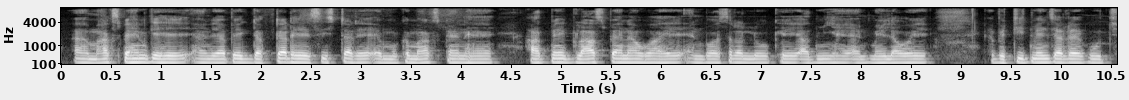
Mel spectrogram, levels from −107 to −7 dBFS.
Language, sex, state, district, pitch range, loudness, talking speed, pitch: Hindi, male, Uttar Pradesh, Hamirpur, 135-140 Hz, -18 LUFS, 185 wpm, 140 Hz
